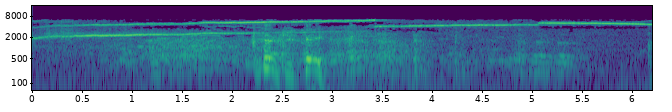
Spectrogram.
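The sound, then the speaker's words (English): A long, steady whistle of amazement glides slowly upward in pitch for several seconds, with a brief voiced murmur or chuckle breaking in partway through. “She whistled in amazement.”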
